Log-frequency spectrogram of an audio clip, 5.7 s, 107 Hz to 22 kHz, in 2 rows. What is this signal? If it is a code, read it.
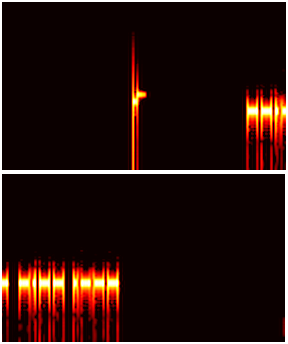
Morse code, heard as a keyed tone, about 36 wpm, 700 Hz. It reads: QYJ
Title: USA Call Sign Postfixes - 3 Letters 35wpm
